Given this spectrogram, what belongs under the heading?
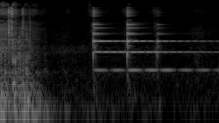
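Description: A metal National Time & Signal fire alarm box, struck like a bell, rings three times at steady intervals, each strike with clear sustained overtones that decay slowly, following a brief noisy rustle.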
